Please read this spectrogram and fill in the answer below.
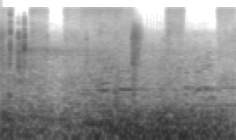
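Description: Loud roadside noise: a vehicle engine running, mixed with music and voices.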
